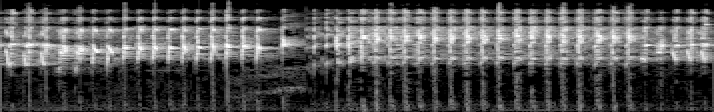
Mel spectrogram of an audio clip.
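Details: Lovebird chattering shrilly in quick rasping pulses, pausing briefly partway through, then resuming an even higher, denser squeaky stream.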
